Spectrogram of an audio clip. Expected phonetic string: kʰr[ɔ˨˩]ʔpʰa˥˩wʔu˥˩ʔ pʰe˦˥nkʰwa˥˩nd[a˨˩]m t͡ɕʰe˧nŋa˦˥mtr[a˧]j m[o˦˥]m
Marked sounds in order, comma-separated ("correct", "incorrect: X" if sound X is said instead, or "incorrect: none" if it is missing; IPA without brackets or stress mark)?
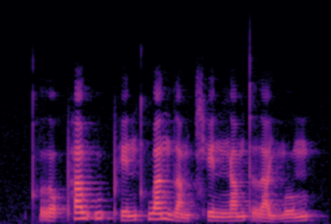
correct, correct, incorrect: a˨˩, correct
